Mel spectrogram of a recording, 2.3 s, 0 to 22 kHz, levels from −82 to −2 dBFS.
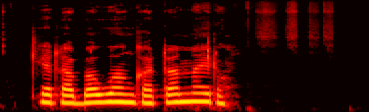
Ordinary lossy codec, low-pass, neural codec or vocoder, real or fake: none; none; none; real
